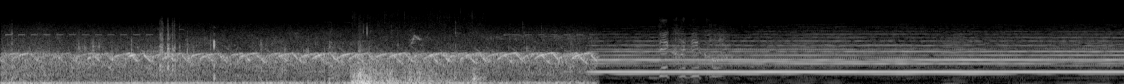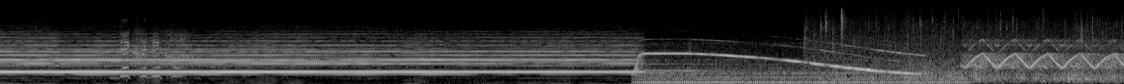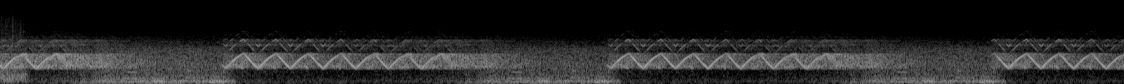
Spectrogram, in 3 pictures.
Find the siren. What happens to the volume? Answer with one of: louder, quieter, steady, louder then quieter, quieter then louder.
quieter.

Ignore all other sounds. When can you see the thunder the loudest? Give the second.
4 s.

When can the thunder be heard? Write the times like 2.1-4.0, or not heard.
3.5-4.9, 19.2-22.8.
